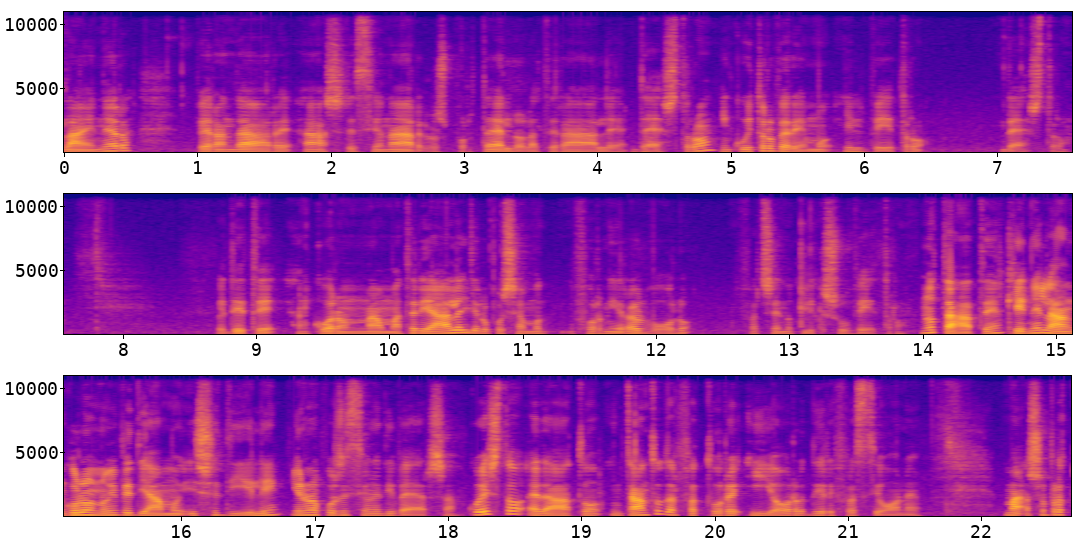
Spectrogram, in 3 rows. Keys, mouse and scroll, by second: 0.7-2.6 drag, 4.8-13.4 drag, 13.9-16.8 middle drag.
